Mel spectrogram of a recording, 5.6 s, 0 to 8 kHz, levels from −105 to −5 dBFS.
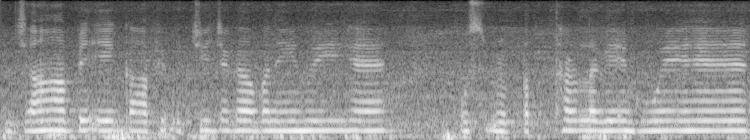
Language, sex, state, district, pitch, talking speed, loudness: Hindi, female, Punjab, Kapurthala, 210 Hz, 150 wpm, -16 LUFS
